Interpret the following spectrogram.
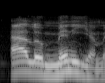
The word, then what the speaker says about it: aluminium: in critical literature include aluminum hydroxin hydroxide or alum aluminium if you're in the UK that's the pronouncing but aluminum has aluminium has more syllables aluminum hydroxide aluminum phosphate Aluminum potassium sulfate.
